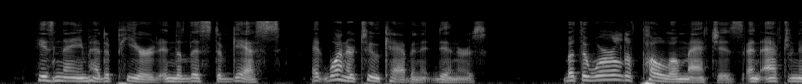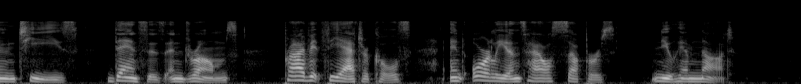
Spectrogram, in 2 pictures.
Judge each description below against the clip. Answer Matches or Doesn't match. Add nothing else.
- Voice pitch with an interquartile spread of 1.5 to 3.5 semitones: Doesn't match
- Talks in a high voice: Doesn't match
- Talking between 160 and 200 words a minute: Doesn't match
